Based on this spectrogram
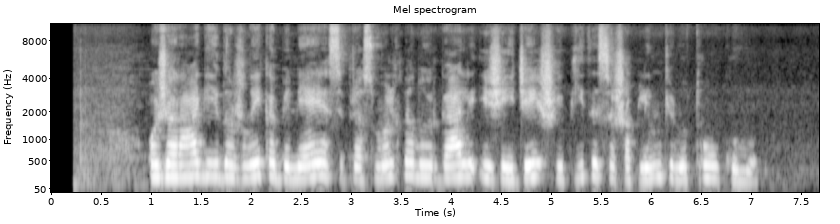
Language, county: Lithuanian, Šiauliai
